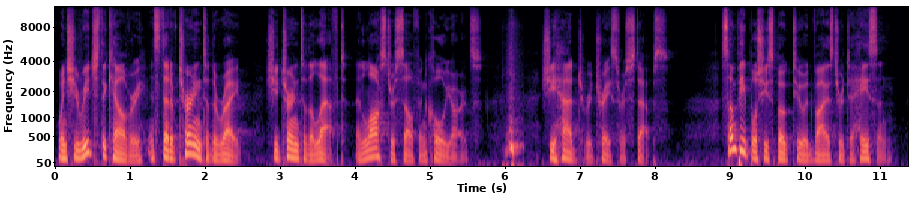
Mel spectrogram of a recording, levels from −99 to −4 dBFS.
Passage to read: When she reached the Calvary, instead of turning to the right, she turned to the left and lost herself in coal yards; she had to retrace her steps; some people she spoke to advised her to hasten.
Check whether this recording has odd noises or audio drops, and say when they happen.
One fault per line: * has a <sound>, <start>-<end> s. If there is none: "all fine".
* has a whoosh, 6.0-6.3 s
